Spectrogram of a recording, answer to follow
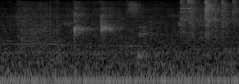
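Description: Steady low hum in the hall, with a few faint short clicks and chirps about a second in and a sharper click near the end.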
